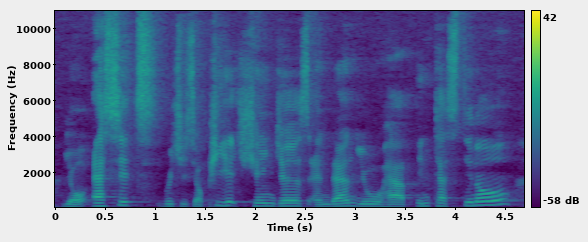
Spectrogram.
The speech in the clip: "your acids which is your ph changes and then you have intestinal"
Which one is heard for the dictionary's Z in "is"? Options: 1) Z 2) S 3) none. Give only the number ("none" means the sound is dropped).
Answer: 2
